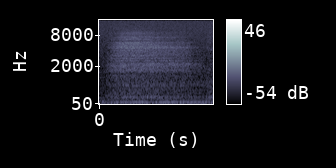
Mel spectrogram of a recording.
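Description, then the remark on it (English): A long, deep inhale drawn in steadily through the nose, airy, filling the quiet for about two seconds with no talking, during a guided breathing exercise. “And let's breathe it in one more time”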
